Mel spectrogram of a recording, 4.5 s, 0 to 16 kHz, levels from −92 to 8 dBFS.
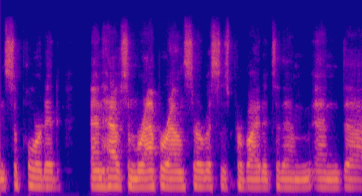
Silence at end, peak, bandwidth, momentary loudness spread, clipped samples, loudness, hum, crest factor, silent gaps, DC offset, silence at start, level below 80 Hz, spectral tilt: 0 s; -10 dBFS; 11.5 kHz; 9 LU; under 0.1%; -27 LUFS; none; 18 dB; none; under 0.1%; 0 s; -70 dBFS; -4.5 dB/octave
